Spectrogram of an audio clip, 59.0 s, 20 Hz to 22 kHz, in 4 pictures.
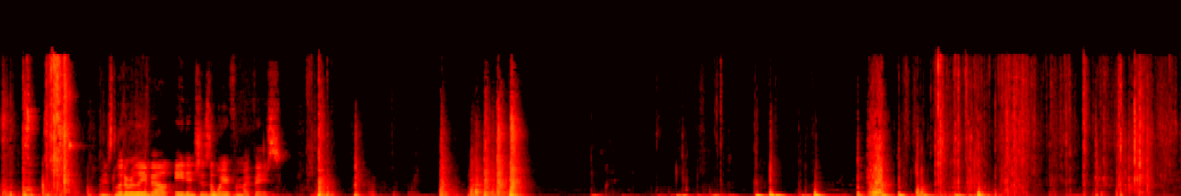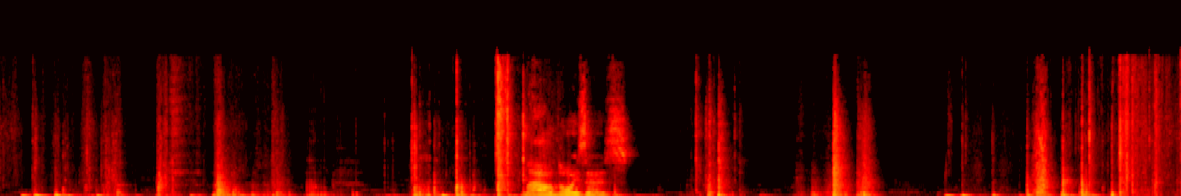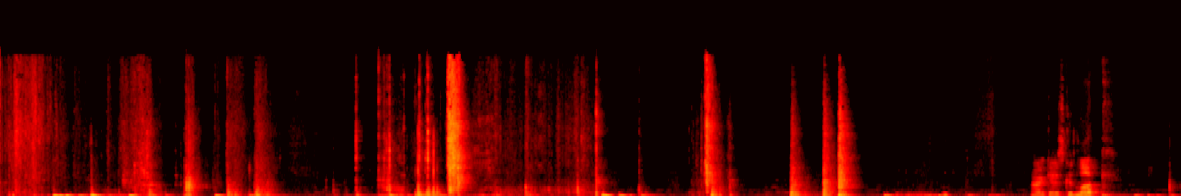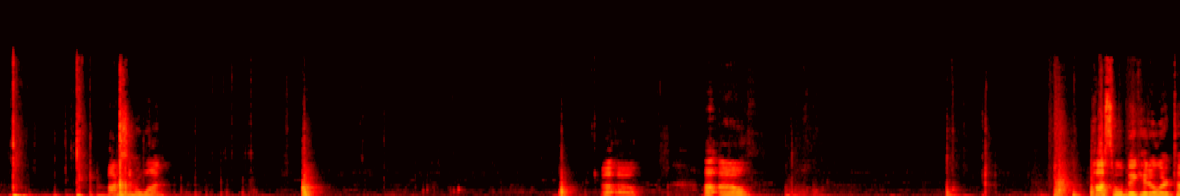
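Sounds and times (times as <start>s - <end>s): cardboard tearing and rustling: 11.6s - 14.8s.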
